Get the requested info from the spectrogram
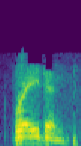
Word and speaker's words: Braden: Braden. – Braden. – R-A-D-E-N.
